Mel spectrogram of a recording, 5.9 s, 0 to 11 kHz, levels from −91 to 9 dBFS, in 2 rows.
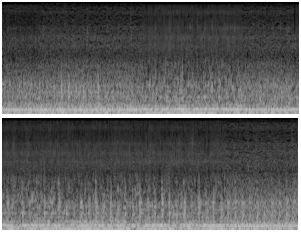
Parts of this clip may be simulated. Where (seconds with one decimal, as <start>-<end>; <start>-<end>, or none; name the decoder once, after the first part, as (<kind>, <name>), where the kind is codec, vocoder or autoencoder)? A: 1.4-2.4 (vocoder, BigVGAN v2); 2.9-5.2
